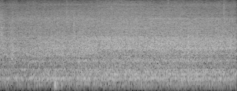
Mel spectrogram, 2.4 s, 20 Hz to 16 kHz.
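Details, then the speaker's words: Pel Pro 130 pellet stove, newly replaced exhaust blower motor (old one noisy and dirty), running after install with nothing hitting it: smooth, even whirring with no knocking, rubbing or rattle; normal blower running. "It's looking good, it's running good, nothing's hitting on it."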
